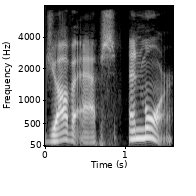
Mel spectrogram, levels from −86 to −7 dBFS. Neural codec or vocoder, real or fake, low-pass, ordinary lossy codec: none; real; 7.2 kHz; MP3, 48 kbps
